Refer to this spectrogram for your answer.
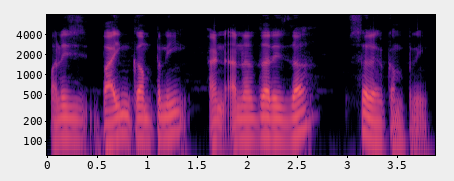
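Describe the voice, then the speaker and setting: A man narrating a step-by-step software tutorial in a plain, methodical, explanatory way. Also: lowish voice, moderate pace, vocal fry, no room sound, clean studio sound. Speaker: software instructor.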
